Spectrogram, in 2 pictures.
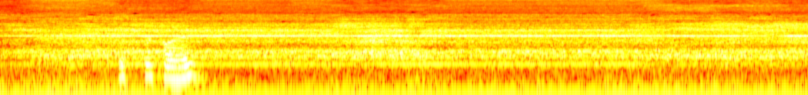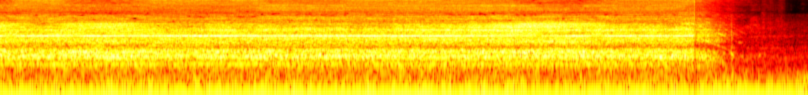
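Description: A heat gun blows with a steady loud whir.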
